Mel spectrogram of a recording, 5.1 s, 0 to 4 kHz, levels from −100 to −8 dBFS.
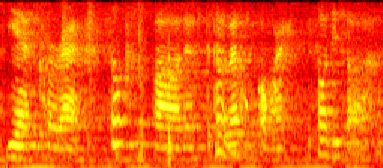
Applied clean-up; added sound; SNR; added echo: none; Run; 16 dB; reverberation time 1.6 s.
